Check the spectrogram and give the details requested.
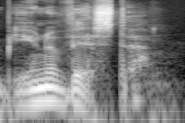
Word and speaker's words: Buena Vista: that's how that's how the locals pronounce it buena vista next we have unidilla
